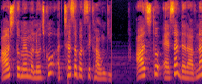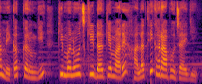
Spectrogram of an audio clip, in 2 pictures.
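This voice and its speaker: A woman's voice: on the high side, expressive, measured pace, darkish tone, soft background music, voice pushed down. A woman voicing a young, carefree bride who boasts about her style, in a storybook narration. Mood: breezy. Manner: boastful, breezy.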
